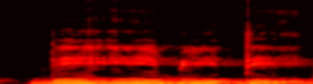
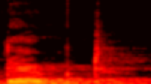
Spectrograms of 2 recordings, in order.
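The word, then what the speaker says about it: debt: in the end and the word Deb d e BT it is pronounced as Deb not debbed okay that mean kza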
